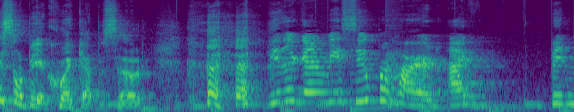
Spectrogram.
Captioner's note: laughs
